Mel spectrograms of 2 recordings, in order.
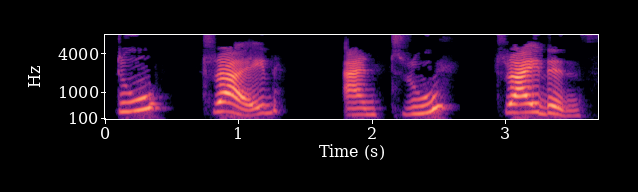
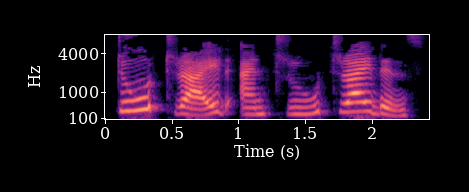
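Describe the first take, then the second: First: It is said at a slower, normal pace. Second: It is said at a faster pace. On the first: "I will repeat" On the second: "I would like to say this a little faster"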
